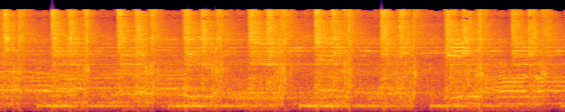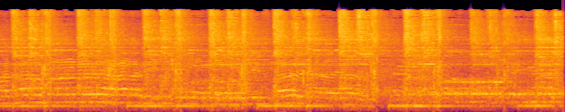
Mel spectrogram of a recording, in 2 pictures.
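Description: Devotional aarti singing by a crowd, accompanied by a dholak drum and the steady, ringing beat of hand cymbals (jhanj) with clapping.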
